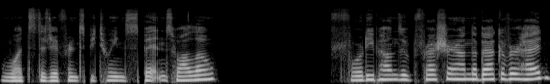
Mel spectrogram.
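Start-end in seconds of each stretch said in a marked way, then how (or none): 3.3-5.4 pitch rises, ending high on "head". Someone who says they lack a joke-telling voice tries the joke again: rising question intonation. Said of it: "now you're saying it like it's a question".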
